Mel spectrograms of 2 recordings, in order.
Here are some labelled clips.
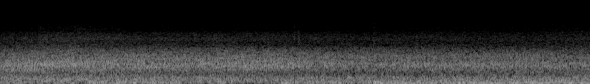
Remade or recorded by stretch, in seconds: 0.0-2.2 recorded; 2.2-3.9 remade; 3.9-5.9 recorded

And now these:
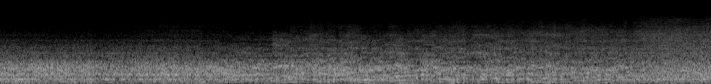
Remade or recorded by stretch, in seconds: 0.0-2.2 recorded; 2.2-6.3 remade; 6.3-7.1 recorded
